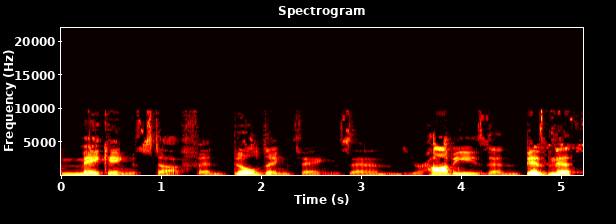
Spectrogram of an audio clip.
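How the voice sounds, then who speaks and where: A man's voice: fairly high pitch, bright, forceful tone. A man streaming, rambling and mocking a video in casual commentary.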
